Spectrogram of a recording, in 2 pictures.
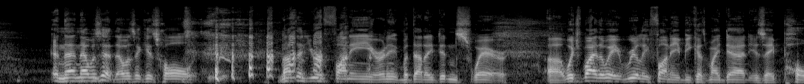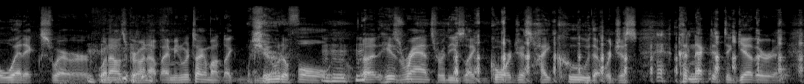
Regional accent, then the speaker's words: Hawaii, United States; it's fun as a Hawaiian because you get to step outside and see dead relatives.

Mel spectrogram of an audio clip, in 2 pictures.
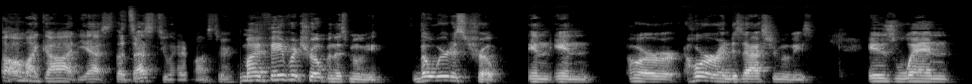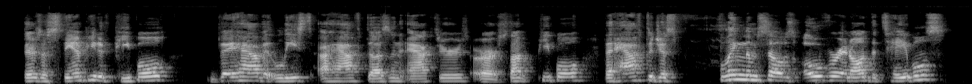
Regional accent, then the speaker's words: Ohio, United States; my hometown in bumfuck Ohio

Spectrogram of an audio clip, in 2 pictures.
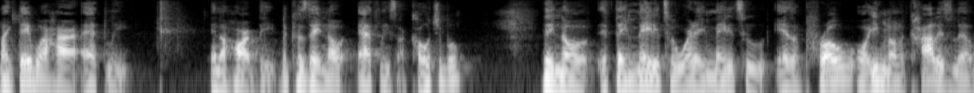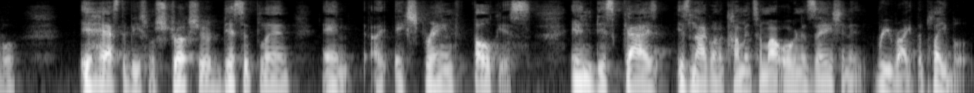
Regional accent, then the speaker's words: Memphis, Tennessee, United States; I'm from Memphis, Tennessee

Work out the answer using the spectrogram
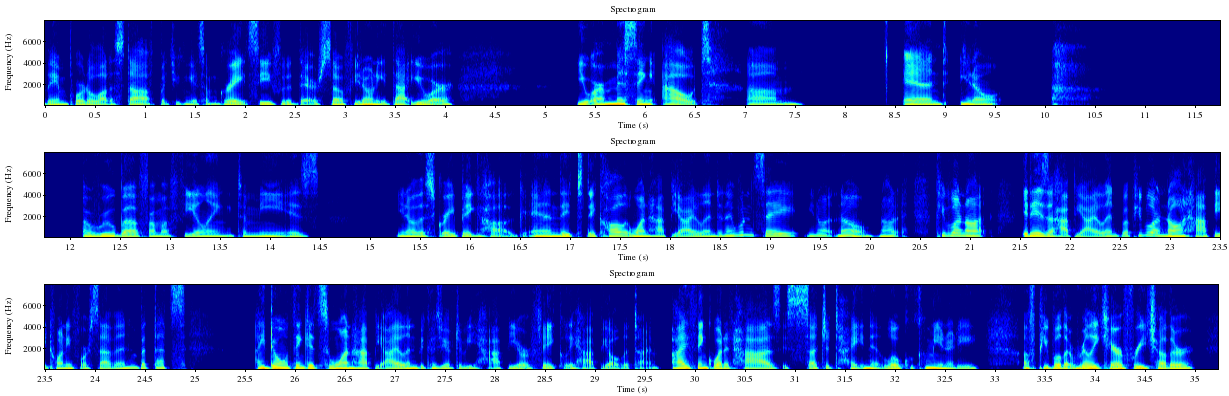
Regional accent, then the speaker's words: Canada; growing up in Canada

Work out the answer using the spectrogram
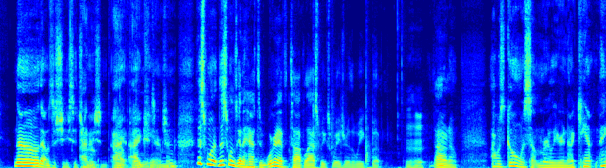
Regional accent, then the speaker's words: Kansas, United States; Because I grew up in Kansas. I didn't grow up in Missouri. I didn't grow up in St. Louis.

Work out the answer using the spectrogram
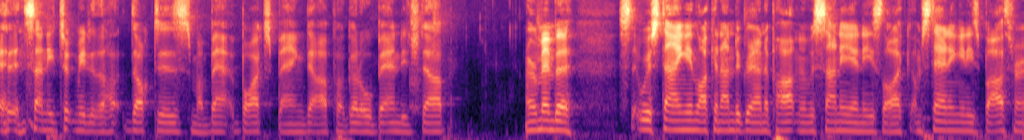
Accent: Australia; I'm Aussie

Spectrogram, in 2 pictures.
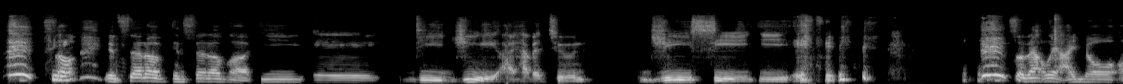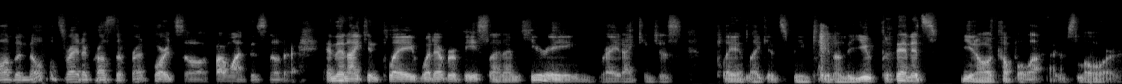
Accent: Honolulu, Hawaii, United States; I was born and raised in Honolulu, Hawaii

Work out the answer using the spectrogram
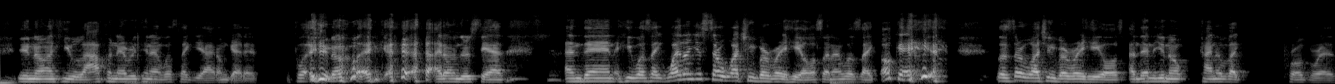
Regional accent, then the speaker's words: Colombia; English is a second language; moved away; I come from Colombia

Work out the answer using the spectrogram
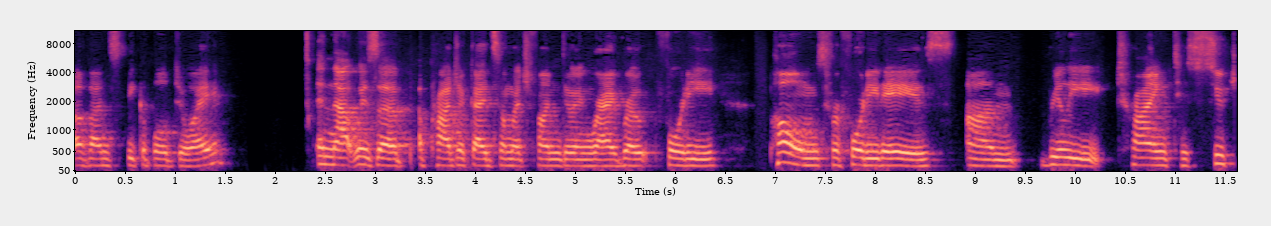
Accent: Midwest, United States; I was raised in the Midwest. You know, we're really salt-of-the-earth type people

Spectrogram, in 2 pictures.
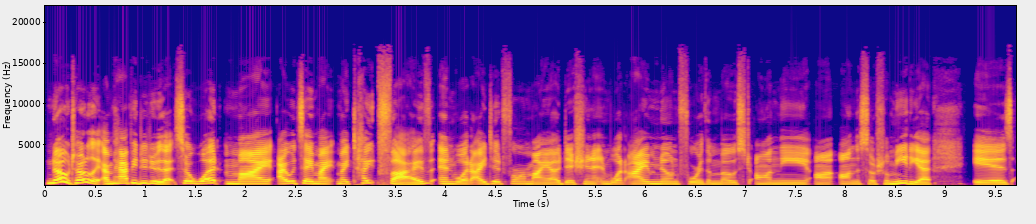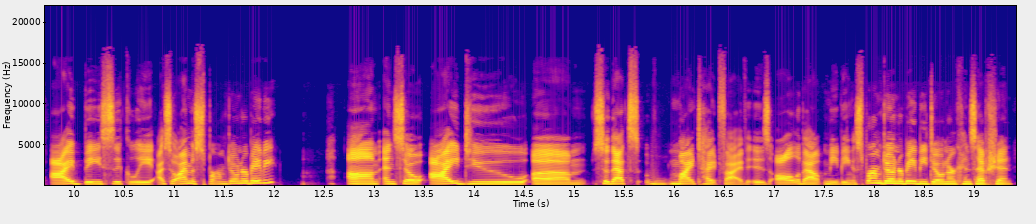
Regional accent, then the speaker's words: Rye, New York, United States; born or raised there

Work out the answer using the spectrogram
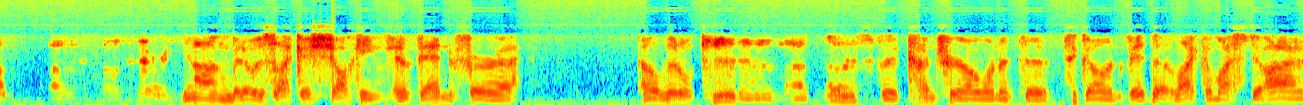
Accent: Australia; now in United States; I'm Australian

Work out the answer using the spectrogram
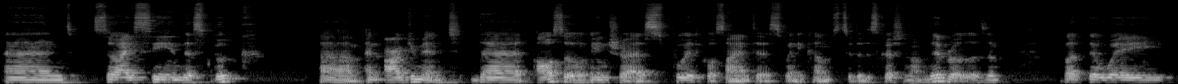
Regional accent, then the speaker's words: Central-West, Brazil; And I'm not from the city of Rio, and I'm from the Brazilian Midwest.

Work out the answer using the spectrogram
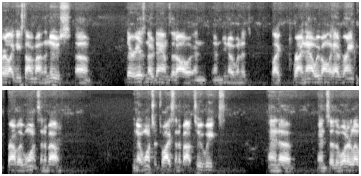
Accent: Charlotte, North Carolina, United States; now in Fayetteville, United States; I'm actually originally from Charlotte, back home around Lake Norman.

